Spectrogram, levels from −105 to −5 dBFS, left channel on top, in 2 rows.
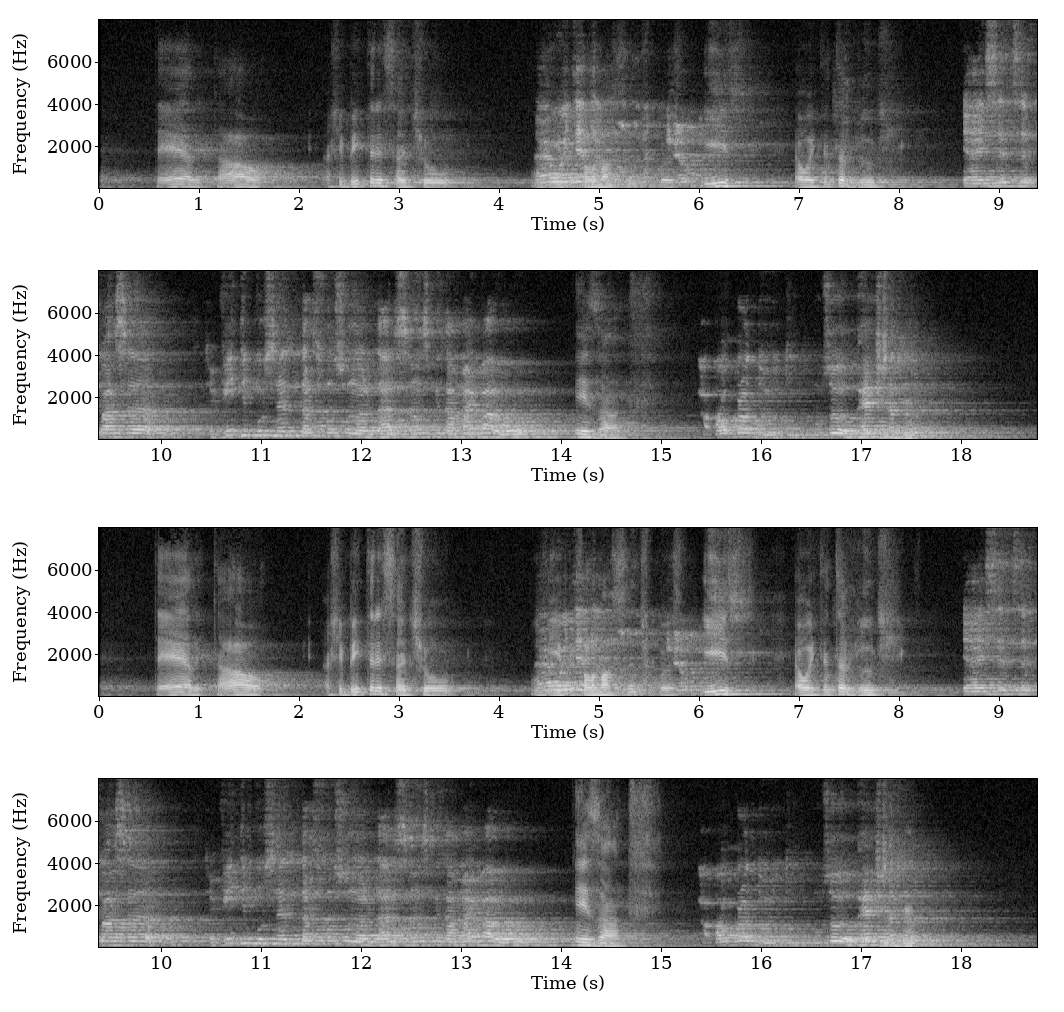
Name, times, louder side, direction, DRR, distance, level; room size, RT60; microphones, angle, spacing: voice 1, 0.6-1.7 2.2-3.6 4.3-6.5 7.0-8.0 14.1-14.9 17.2-17.5, right 2 dB, 85° right, 0.9 m, -26 dB
voice 2, 4.3-5.0 5.4-6.1 8.6-10.1 10.5-13.7 15.4-17.6, equal, 5° left, 5.9 m, -29 dB
26.5 x 23.0 x 9.3 m
head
